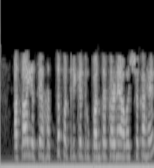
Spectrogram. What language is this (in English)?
Marathi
